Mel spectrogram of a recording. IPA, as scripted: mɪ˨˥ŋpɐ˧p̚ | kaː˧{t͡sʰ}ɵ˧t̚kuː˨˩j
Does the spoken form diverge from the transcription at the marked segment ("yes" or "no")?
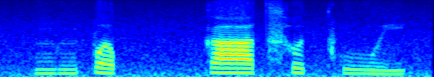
no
